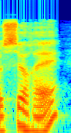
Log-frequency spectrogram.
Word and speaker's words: serais: Je serais, tu serais, il serait, elle serait. Alright? So then, final S not pronounced.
